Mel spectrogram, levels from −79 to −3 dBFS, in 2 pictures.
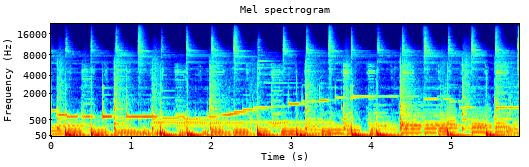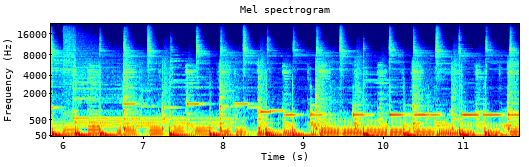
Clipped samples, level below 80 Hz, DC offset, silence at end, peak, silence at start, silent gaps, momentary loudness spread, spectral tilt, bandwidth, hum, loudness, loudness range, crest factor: under 0.1%; -18 dBFS; under 0.1%; 0 s; 0 dBFS; 0 s; none; 3 LU; -6 dB/octave; 20 kHz; none; -18 LUFS; 1 LU; 16 dB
